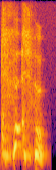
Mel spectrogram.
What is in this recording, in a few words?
map end; njam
